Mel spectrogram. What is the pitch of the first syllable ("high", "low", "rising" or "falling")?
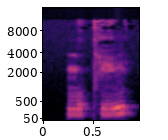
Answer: rising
